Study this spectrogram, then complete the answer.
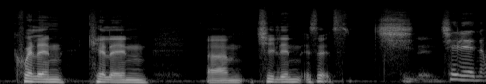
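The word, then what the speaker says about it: Qilin: most importantly ana um working out how to pronounce quillin kilin um Chillin is it Chillin well I think g g knows best Chillin yeah I think so yes all right so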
